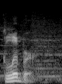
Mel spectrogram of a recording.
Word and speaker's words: Gleyber: Fun fact his name is pronounced Glibber.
